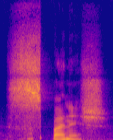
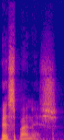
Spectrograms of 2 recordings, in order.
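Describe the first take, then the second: First: The word starts directly with the s sound. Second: An extra e sound comes before the s. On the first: The speaker calls it right. "I am Spanish" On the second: The speaker calls it wrong.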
